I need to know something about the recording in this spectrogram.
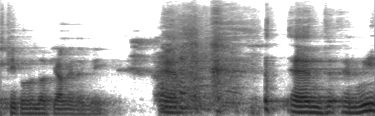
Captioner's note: laughter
